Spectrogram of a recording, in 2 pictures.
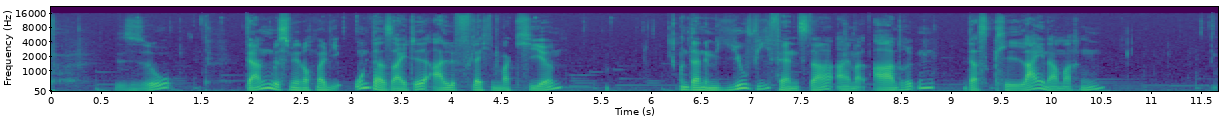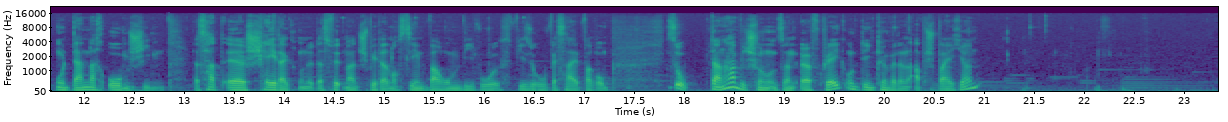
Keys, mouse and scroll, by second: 0.2 Tab, 0.9 middle click, 1.7 middle click, 2.9 click, 4.3 ctrl+click, 4.8 middle click, 5.9 middle click, 8.0 a, 9.0 s, 11.8 g, 14.6 middle click, 15.3 middle click, 16.0 Tab, 16.4 middle click, 18.5 middle click, 20.1 click.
